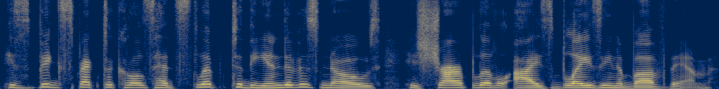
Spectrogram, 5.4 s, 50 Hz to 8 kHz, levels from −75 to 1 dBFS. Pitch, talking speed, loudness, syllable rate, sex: 185 Hz, 200 wpm, -19 LUFS, 4.9 syllables/s, female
